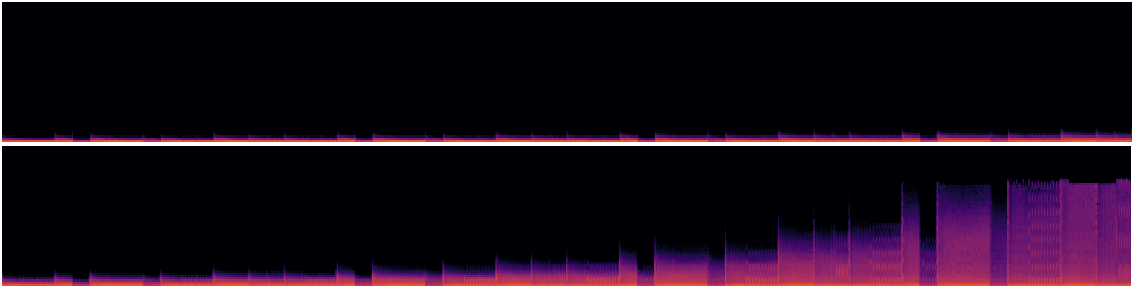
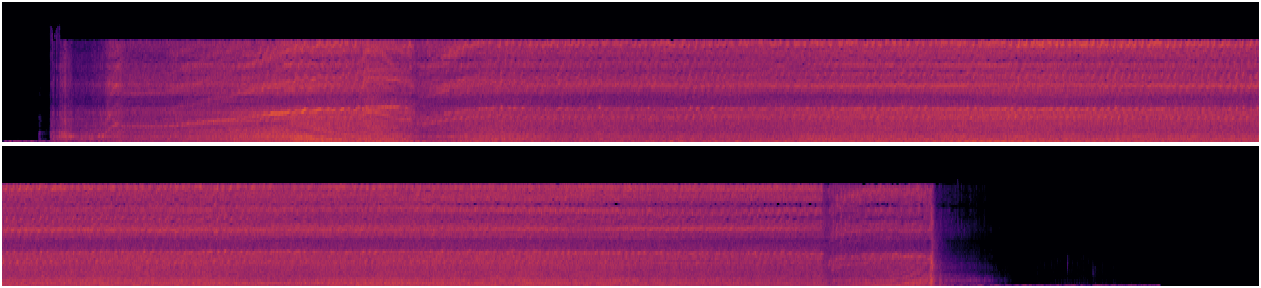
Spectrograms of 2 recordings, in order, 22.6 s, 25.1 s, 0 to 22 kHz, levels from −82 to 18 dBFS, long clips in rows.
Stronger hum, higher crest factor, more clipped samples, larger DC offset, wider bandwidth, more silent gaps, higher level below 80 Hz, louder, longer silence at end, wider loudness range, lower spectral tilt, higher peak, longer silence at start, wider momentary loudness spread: neither; second, 10 dB vs 16 dB; neither; neither; about the same, 15.5 kHz vs 16 kHz; neither; first, -26 dBFS vs -36 dBFS; about the same, -23 LUFS vs -22 LUFS; second, 0 s vs 1 s; second, 0 LU vs 6 LU; first, -7.5 dB/octave vs -1.5 dB/octave; second, -12 dBFS vs -8 dBFS; about the same, 0 s vs 0.05 s; second, 3 LU vs 7 LU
